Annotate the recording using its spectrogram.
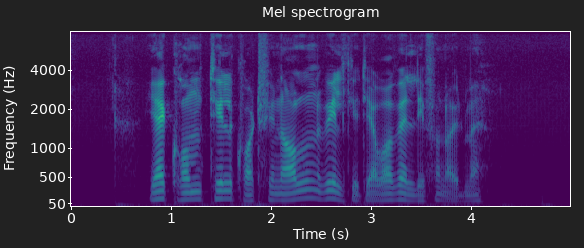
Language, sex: Norwegian, male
